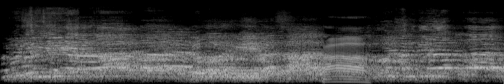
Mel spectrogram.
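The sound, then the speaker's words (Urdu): A large crowd at a religious gathering chants a slogan in unison, a dense and loud mass of voices that carries through the whole clip, with a single voice briefly standing out near the end. “ذرا ایک بار بھی نعرہ لگانا۔”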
